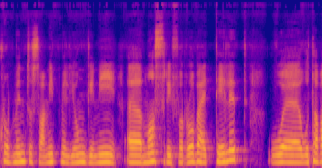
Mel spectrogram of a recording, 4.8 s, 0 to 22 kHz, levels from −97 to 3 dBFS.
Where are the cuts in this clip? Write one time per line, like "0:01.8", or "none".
0:01.8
